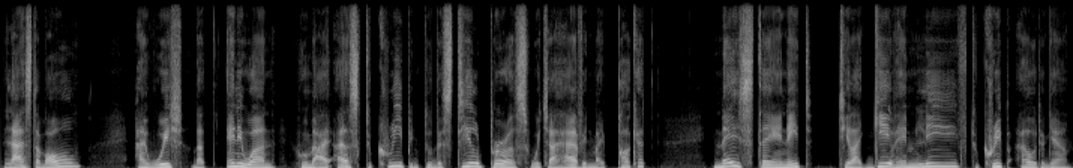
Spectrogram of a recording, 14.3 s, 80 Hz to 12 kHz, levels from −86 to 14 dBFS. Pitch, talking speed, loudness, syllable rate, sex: 180 Hz, 150 wpm, -19 LUFS, 3.9 syllables/s, male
